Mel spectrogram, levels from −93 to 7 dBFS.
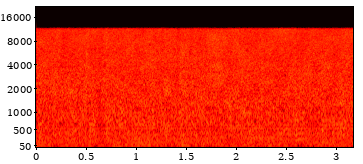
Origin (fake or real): fake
